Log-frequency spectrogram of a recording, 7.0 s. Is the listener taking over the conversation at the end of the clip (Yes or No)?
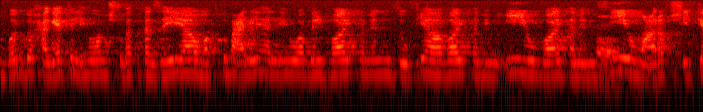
No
